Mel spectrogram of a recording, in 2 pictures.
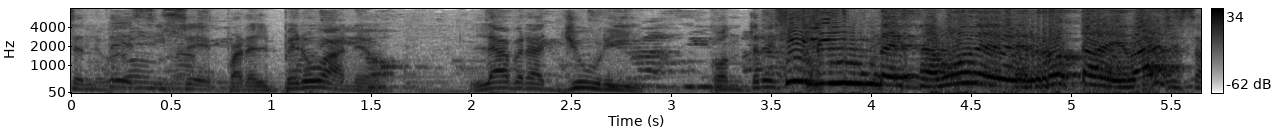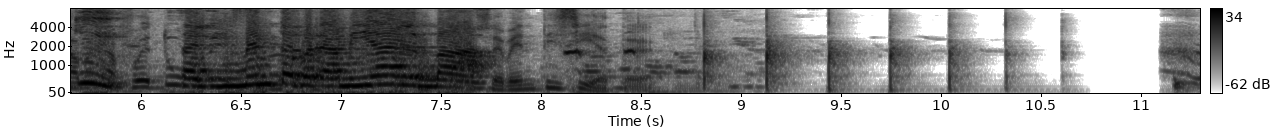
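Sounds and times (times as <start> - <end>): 
speech: 0.0 - 8.7
light clapping: 8.8 - 10.7.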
